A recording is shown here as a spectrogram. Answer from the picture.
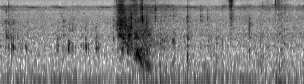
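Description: Near silence with faint mouth clicks and smacks from someone chewing and tasting a piece of raw blusher mushroom (Amanita rubescens). A brief soft rushing sound comes about two and a half seconds in.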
